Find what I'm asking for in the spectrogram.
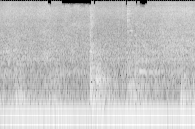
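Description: Taro leaves and soaked chickpeas fry in a pan over raised heat while being stirred, a steady close sizzle with a couple of sharper scraping strokes of the spoon, no voices.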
